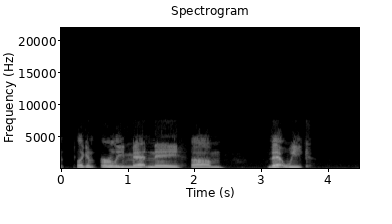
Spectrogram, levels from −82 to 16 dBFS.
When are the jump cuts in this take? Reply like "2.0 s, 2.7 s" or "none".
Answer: 1.9 s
